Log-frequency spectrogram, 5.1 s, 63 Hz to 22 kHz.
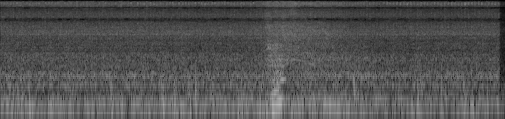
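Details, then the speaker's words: Chevrolet C10 small-block with Holley Sniper fuel injection running about 1,700 rpm, rolling down driveway like on cruise control, slightly lower than before. Fast, even idle well above normal with one brief rev; high idle linked to vacuum leaks. "I'm flying down a driveway so this isn't good 1,700 yep 1700 RPMs a little less than it was before"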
